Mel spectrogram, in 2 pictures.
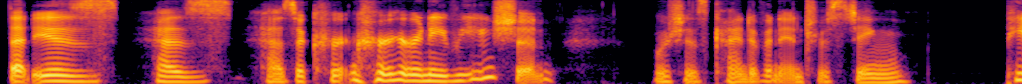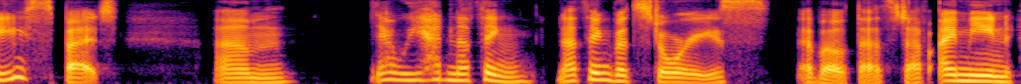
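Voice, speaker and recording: A woman's voice: on the low side, animated, normal speed, vocal fry, dry recording, clean studio sound. A woman from Alberta, Canada, chatting as a guest in an interview, laughing often and talking with lots of fillers. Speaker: podcast guest. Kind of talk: casual interview chat.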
